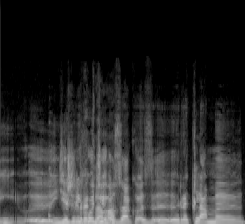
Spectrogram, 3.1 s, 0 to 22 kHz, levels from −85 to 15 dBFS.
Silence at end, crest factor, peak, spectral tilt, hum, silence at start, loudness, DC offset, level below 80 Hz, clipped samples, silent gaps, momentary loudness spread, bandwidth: 0 s; 16 dB; 0 dBFS; -4 dB/octave; none; 0 s; -15 LUFS; under 0.1%; -60 dBFS; under 0.1%; none; 6 LU; 13 kHz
